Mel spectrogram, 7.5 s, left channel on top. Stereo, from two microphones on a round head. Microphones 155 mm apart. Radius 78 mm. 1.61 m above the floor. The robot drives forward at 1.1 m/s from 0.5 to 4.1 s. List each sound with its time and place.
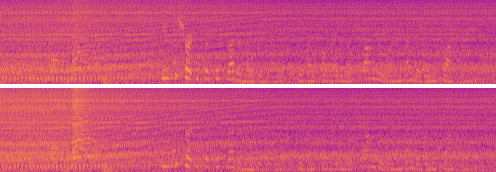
0.0 s an engine running: 35° right (ahead or behind), 1.1 m; by 7.5 s 10° right (ahead or behind), 4 m
1.1 s a cupboard door: 55° right (ahead or behind), 0.7 m; by 1.5 s 40° right (ahead or behind), 0.9 m
2.4 s a woman speaking: 55° left (ahead or behind), 1.0 m; by 7.2 s 30° left (ahead or behind), 1.6 m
